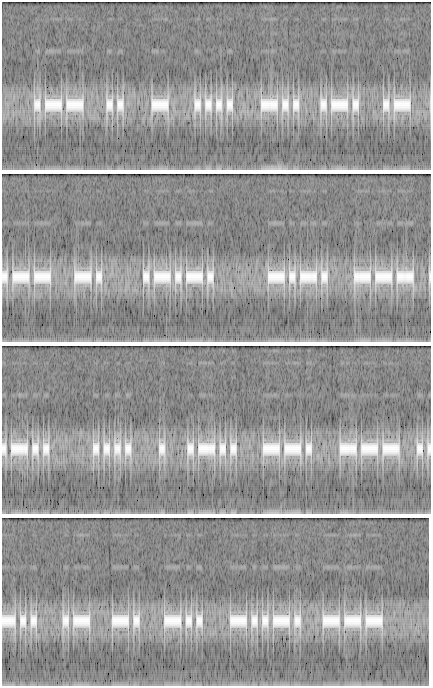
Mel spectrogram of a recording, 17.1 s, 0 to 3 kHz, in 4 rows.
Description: Morse code, heard as a keyed tone, about 22 wpm, spaced as for 19 wpm, 800 Hz, with radio noise. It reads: WITHDRAWN <AR> COL HELGOLAND/O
